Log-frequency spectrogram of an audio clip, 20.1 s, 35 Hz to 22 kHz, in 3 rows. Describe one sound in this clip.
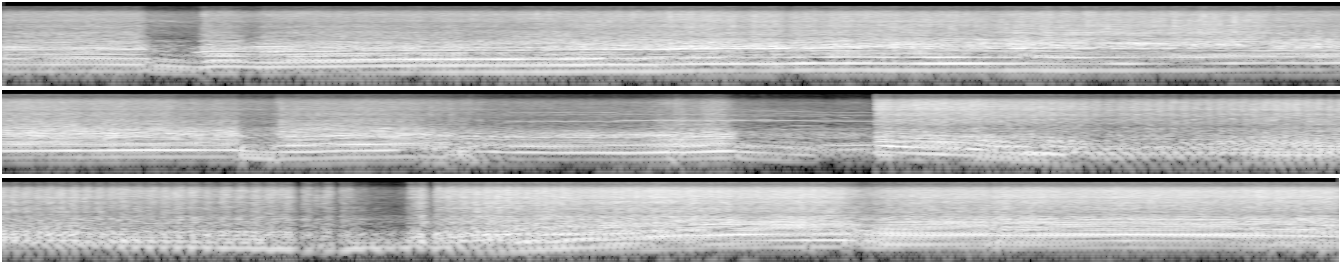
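A lifted 4x4 pickup truck engine revs hard, pushing through deep mud.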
